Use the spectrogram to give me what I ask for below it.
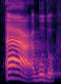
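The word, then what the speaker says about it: أعبد: «А'буду». Гортанный звук «айн» нельзя резко произносить. Резко с произношением остановки нельзя, потому что получается. А нужен такой маленький сливающий звук «а'буду».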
